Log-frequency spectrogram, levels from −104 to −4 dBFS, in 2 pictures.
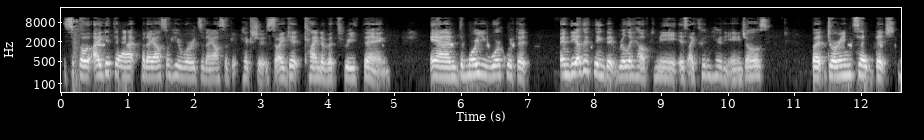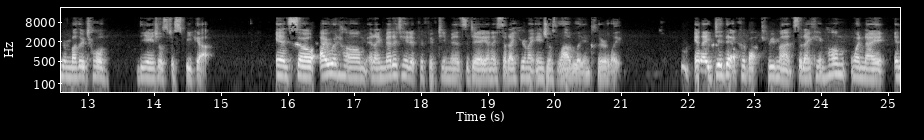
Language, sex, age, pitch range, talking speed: English, female, 40-59, 160-225 Hz, 220 wpm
